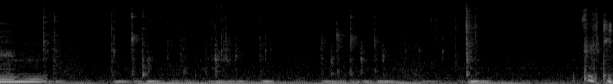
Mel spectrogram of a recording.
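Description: Typing on a computer keyboard, with a steady stream of quick, close key clicks running throughout and a low hum underneath.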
